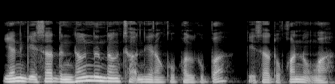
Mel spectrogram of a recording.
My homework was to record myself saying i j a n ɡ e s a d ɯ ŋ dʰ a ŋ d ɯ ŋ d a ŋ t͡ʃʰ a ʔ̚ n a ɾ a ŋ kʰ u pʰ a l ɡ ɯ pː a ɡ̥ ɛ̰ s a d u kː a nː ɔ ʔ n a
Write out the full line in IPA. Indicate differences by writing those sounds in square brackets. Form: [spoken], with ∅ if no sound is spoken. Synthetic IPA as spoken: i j a n ɡ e s a d ɯ ŋ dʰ a ŋ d ɯ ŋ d a ŋ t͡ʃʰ a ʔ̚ n [i] ɾ a ŋ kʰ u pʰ a l ɡ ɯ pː a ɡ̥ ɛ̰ s a d [ɔ] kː a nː ɔ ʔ [ŋ] a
